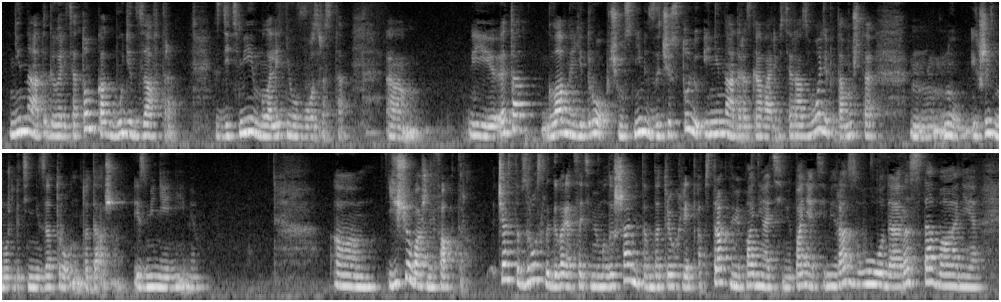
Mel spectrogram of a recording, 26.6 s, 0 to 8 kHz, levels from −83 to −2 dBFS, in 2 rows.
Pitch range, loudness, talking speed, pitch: 175-215 Hz, -19 LUFS, 125 wpm, 190 Hz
